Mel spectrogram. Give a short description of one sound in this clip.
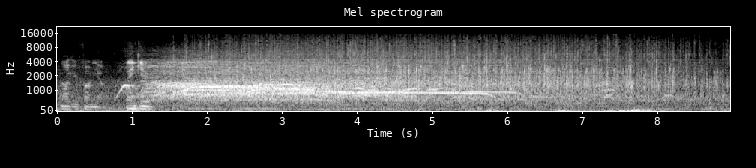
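A large crowd cheers and applauds loudly, then the noise slowly dies down.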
